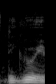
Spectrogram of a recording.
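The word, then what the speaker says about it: DeGruy: The phonetically it's degree but D E G R U Y joy deg.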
